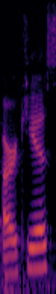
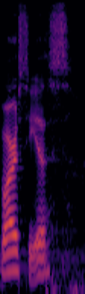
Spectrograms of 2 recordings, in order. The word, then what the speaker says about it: Arceus: predated the Legends of Arceus. Arceus. Arceus is the correct pronunciation, I think, but I keep defaulting to Arceus.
